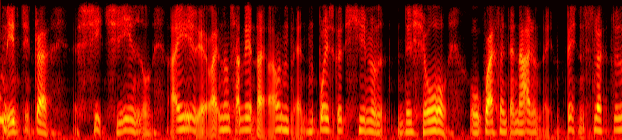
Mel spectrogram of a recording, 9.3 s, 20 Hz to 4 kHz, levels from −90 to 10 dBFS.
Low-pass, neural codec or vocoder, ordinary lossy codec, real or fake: 3.6 kHz; autoencoder, 22.05 kHz, a latent of 192 numbers a frame, VITS, trained on many speakers; Opus, 64 kbps; fake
